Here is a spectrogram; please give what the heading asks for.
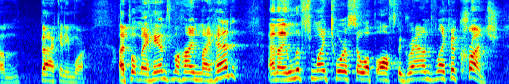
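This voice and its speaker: Man, high-pitched voice, fitness instructor, careful unhurried delivery, step-by-step exercise guidance.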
